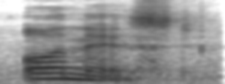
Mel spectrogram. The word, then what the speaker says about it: honest: Now when we talk about this word honest, even it is H, we pronounce it as O, honest, and hence it is going to be an honest.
